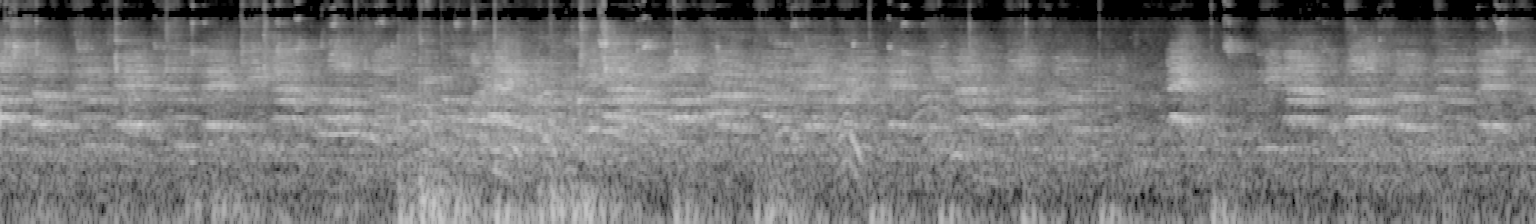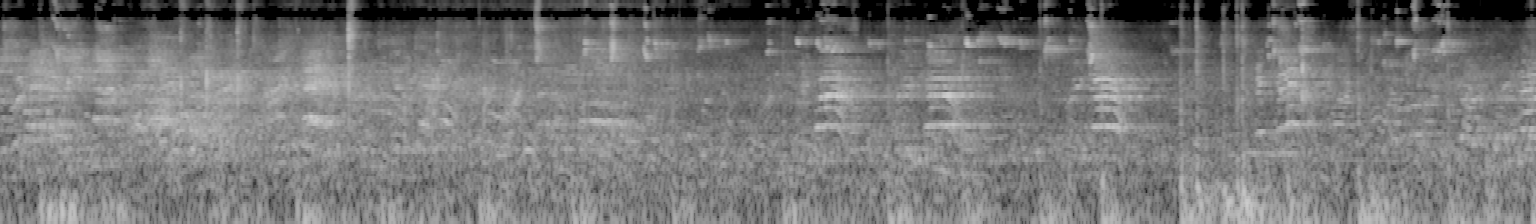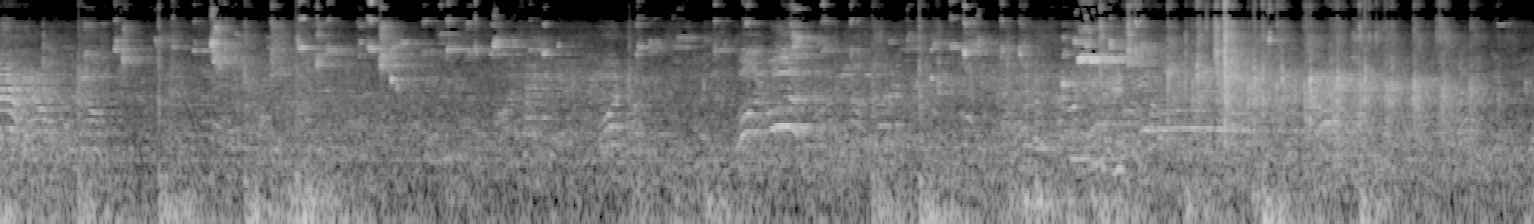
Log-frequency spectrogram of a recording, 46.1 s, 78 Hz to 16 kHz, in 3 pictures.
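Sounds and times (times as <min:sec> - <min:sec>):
echoing shouts and voices: 0:00.0 - 0:34.4, 0:35.7 - 0:46.0.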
